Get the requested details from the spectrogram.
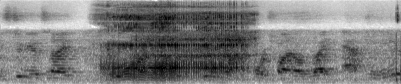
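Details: Ordinary snoring: one long, loud rasping snore between bits of talk.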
